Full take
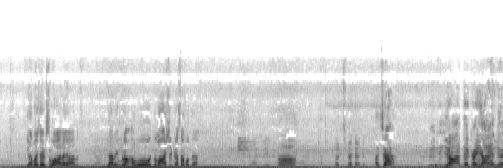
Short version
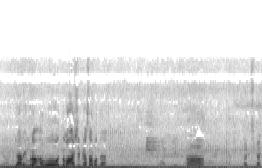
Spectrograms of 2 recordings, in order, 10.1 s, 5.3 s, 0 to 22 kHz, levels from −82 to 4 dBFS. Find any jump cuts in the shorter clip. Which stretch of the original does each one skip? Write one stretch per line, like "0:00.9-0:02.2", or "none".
none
